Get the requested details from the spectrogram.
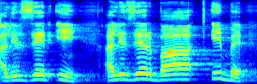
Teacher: آواز باریک ہو جائے گی زیر کی وجہ سے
